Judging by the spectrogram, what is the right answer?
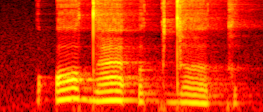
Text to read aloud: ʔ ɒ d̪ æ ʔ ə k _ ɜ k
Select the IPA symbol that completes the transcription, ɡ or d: d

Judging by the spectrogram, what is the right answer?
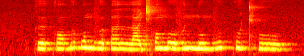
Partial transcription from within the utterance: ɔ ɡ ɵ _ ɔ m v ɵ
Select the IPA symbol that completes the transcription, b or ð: b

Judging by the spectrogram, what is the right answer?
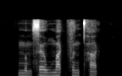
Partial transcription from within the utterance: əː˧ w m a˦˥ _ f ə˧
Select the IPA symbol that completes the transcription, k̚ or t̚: k̚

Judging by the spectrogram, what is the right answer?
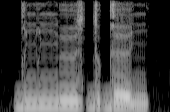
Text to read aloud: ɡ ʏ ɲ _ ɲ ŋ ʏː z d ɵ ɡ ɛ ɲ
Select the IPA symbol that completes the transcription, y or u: u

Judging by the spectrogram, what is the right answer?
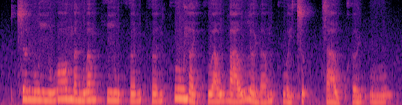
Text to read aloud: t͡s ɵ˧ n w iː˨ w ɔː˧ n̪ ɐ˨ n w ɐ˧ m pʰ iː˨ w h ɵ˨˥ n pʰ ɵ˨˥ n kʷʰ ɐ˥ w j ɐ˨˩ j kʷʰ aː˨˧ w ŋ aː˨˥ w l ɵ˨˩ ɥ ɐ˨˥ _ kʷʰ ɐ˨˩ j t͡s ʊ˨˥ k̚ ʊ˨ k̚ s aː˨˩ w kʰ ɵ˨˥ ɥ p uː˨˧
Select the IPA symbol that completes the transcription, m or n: m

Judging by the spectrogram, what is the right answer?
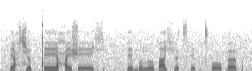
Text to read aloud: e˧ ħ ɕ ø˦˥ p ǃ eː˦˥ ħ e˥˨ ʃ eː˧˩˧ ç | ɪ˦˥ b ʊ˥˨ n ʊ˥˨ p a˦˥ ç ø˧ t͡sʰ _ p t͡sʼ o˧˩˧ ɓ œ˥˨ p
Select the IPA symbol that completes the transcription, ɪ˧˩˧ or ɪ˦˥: ɪ˧˩˧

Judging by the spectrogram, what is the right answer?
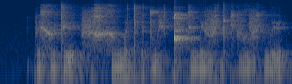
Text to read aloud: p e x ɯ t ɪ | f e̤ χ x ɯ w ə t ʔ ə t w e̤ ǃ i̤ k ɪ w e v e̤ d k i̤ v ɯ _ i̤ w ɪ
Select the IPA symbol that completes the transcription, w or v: v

